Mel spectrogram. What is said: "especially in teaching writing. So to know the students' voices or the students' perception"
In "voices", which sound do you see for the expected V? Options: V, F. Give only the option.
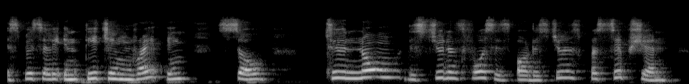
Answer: F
